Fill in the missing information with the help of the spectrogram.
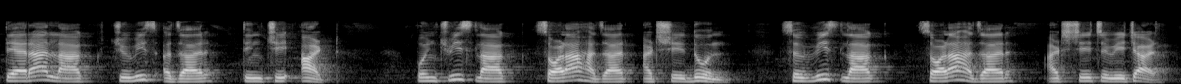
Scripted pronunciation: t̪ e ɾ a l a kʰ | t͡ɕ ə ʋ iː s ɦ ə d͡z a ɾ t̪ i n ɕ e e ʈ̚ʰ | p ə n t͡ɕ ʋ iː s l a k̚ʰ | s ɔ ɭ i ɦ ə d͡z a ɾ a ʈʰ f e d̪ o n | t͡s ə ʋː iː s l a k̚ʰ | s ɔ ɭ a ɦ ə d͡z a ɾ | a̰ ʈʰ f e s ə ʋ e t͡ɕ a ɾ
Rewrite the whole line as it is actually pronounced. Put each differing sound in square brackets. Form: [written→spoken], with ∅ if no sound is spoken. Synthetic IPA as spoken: t̪ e ɾ a l a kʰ | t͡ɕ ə ʋ iː s ɦ ə d͡z a ɾ t̪ i n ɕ e [e→a] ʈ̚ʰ | p ə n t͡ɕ ʋ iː s l a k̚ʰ | s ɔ ɭ [i→a] ɦ ə d͡z a ɾ a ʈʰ [f→ɕ] e d̪ o n | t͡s ə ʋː iː s l a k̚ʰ | s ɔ ɭ a ɦ ə d͡z a ɾ | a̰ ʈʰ [f→ɕ] e [s→t͡s] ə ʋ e t͡ɕ a [ɾ→ɭ]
